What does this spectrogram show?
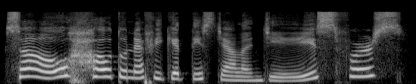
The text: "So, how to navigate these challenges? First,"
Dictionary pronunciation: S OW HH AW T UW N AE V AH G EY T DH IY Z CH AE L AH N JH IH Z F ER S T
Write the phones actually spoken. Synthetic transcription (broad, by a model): S OW HH AW T UW N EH F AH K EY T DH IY S CH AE L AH N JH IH S F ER S T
